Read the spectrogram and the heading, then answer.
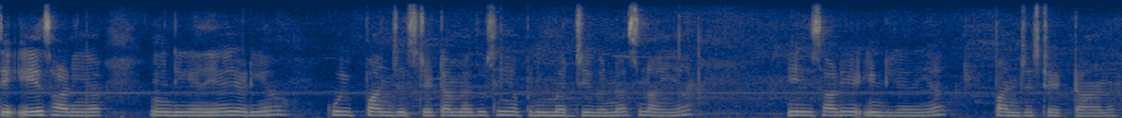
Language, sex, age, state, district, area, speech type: Dogri, female, 18-30, Jammu and Kashmir, Udhampur, rural, spontaneous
